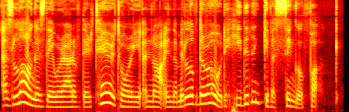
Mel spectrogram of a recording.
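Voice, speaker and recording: Female audio fiction narrator: lowish pitch, very animated delivery, dry close recording. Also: fairly quick, dry recording. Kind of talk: expressive scripted story narration.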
